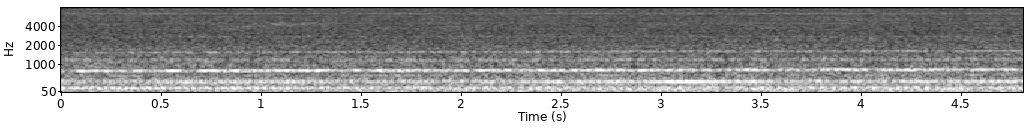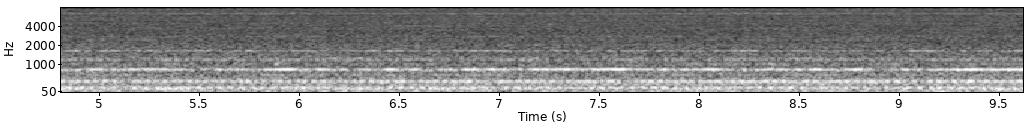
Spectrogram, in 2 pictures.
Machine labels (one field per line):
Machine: pump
